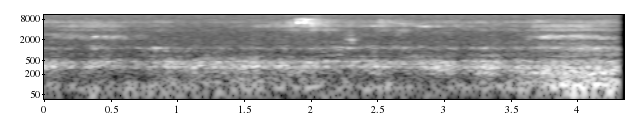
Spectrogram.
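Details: Dense honey bee hum at the hive entrance, 45 minutes after robbing, late afternoon around 5:15 pm; an even, thick drone grows louder near the end, with faint chirps overhead.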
